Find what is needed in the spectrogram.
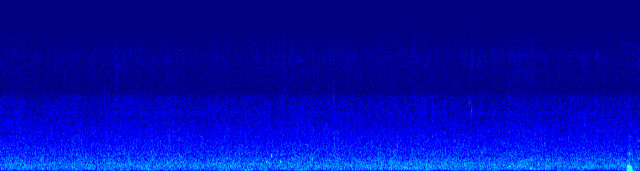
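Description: Steady rush of a creek's water running over rocks, even and unbroken throughout.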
